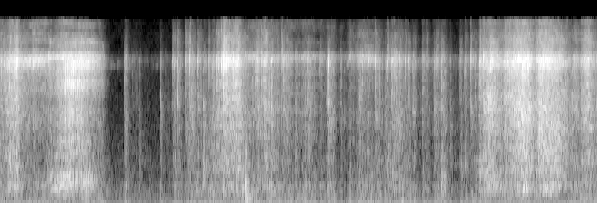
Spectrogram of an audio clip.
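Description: Christmas wrapping paper being torn and crinkled as a present is unwrapped, in several bursts of ripping.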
